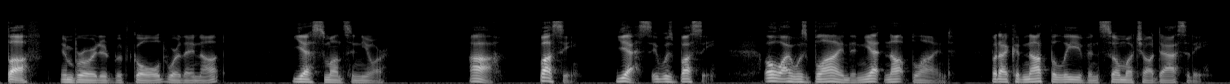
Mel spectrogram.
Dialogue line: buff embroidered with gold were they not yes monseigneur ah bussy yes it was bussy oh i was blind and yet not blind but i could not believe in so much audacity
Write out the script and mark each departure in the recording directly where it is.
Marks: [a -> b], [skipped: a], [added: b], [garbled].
buff embroidered with gold were they not yes monseigneur ah bussy yes it was bussy oh i was blind and yet not blind but i could not believe in so much audacity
